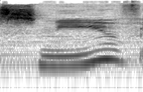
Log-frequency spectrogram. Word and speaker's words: Sneem: It seemed our first town we went to was, it's spelled like Sneem, but I believe it's pronounced Sneeve.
